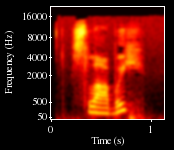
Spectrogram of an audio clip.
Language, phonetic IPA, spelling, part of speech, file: Russian, [ˈsɫabɨj], слабый, adjective, Ru-слабый.ogg
- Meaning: 1. weak, feeble 2. faint 3. infirm 4. delicate 5. flabby 6. poor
